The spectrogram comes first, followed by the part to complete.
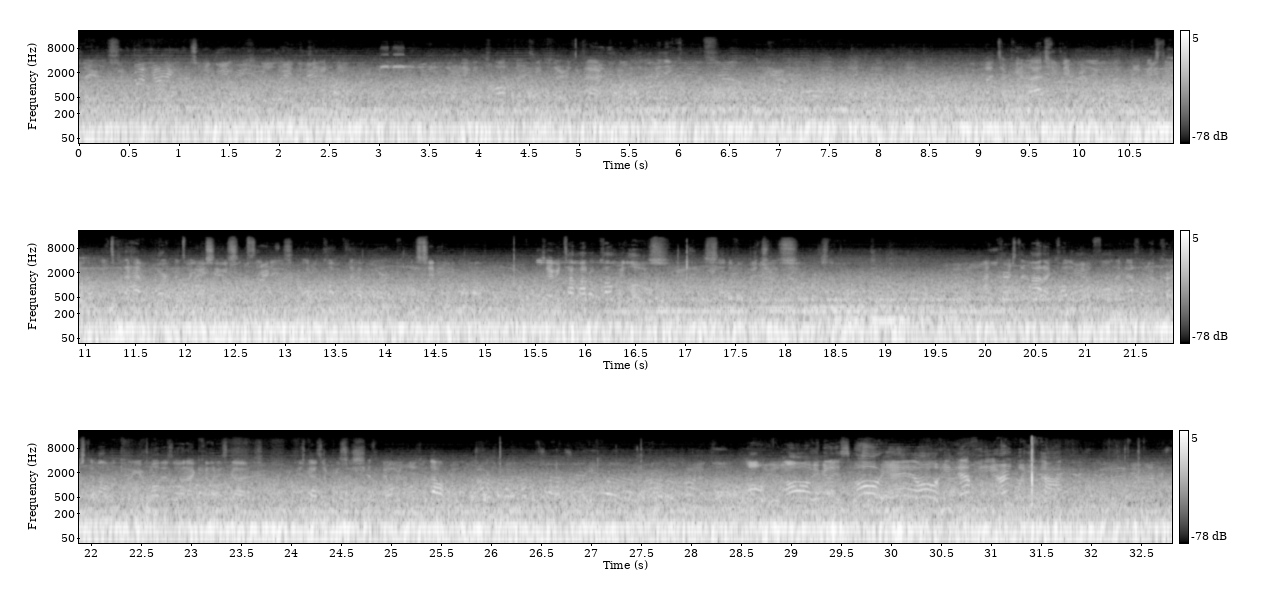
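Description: Outdoor ambience on a soccer pitch: faint voices of players calling to one another over a steady low rumble, with scattered short sharp clicks.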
